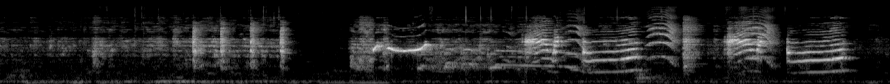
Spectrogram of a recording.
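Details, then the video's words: Green desi parrot playing before a mirror indoors, chattering then giving a run of loud squawks and rising whistled notes in quick bursts. "desi parrot sound"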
